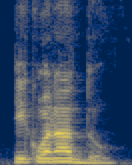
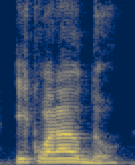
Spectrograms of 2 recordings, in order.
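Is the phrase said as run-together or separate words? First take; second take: run-together; run-together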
